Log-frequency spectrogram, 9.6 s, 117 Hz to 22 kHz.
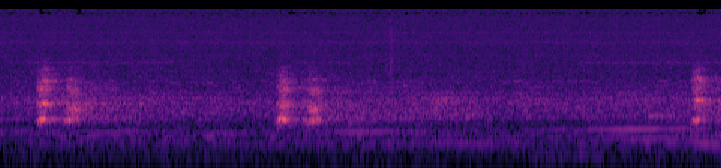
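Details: Rex, a dog dashing about at night, recorded 21 September 2018, gives three separate double-note barks spaced roughly three seconds apart, quiet hum filling the pauses.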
